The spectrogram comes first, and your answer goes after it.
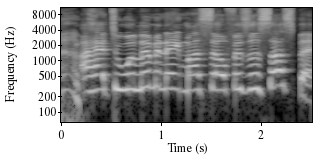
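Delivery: very high, very loud, blurted comic delivery. Retelling a Tracy Morgan joke about his aunt: Tracy Morgan impression. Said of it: "dumb smart in the way he talks".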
